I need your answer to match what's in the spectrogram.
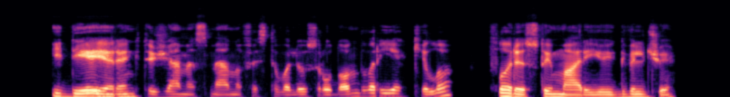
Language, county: Lithuanian, Vilnius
